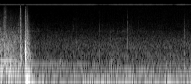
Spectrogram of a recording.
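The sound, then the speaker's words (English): A car door clunks shut with a single sharp thump near the start as a man climbs out of the driver's seat, followed by a low, steady idling hum and quiet outdoor ambience. “Sal climbs out of the driver's seat.”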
